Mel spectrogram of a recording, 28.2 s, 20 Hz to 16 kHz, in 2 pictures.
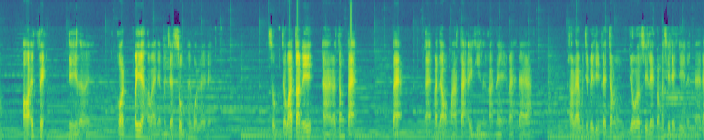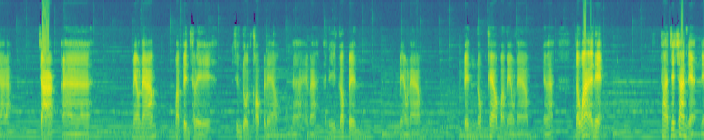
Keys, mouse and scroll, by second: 2.6 click, 4.2 click, 5.5 click, 7.8 click, 8.3 click, 8.9 click, 12.0 click, 12.4 click, 13.0 click, 20.6 click, 27.6 click.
